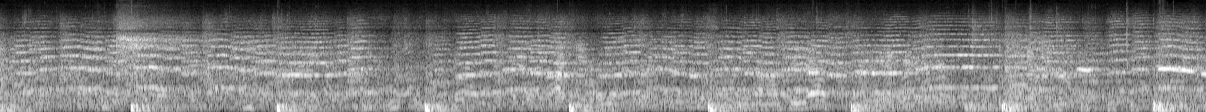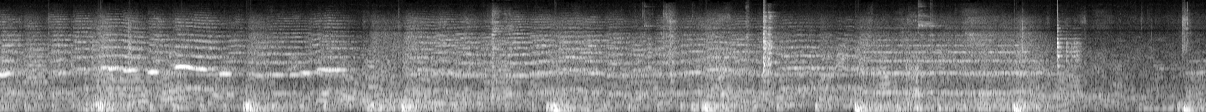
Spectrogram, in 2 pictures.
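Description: A band of brass and wind instruments playing a slow processional march, with a bass drum struck about every second and a half.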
